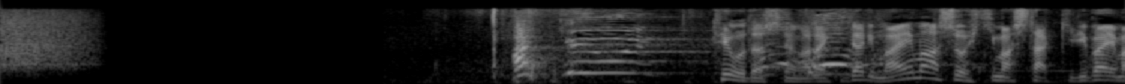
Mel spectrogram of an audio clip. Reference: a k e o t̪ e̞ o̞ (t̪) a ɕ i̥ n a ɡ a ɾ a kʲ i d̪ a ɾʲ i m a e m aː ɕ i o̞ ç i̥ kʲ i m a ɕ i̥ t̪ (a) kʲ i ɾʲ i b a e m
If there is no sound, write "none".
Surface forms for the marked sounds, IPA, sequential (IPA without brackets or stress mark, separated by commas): d̪, a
